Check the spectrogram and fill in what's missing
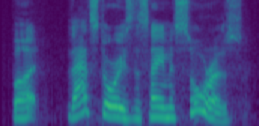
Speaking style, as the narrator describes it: Goofy exclaimed almost before the replica had finished talking

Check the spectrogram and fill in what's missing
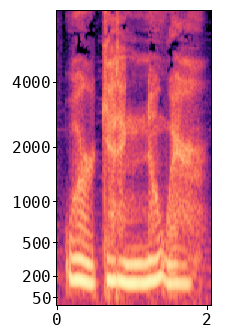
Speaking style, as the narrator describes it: she sighed

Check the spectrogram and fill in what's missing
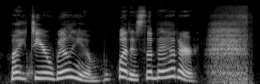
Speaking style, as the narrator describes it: Morris was very alarmed and cried out

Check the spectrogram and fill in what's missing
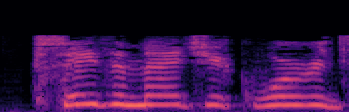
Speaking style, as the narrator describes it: he called out

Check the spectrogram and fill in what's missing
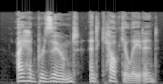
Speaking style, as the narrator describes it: he faltered

